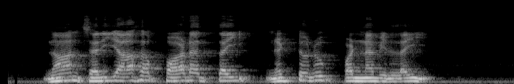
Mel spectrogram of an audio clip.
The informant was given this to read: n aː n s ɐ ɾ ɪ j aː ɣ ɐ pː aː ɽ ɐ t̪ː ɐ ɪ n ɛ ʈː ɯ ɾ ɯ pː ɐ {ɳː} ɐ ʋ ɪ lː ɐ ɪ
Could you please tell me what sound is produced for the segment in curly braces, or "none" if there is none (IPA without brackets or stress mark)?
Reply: ɳː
